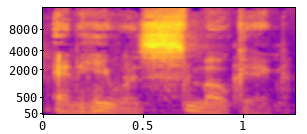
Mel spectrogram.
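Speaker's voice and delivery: low, hushed storyteller narration; dramatic story reading. Acted. Podcast host reading a villain's entrance, hushed and dramatic. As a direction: read it like a menacing book scene.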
